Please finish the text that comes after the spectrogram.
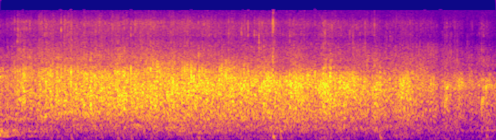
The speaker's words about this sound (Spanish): Eso, denle un aplauso a Dios si quiere.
